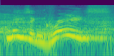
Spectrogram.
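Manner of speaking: high, slow mock disbelief with a laugh; incredulous. Pastor echoes the disciple in laughing disbelief. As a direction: echo it, stunned and amused.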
